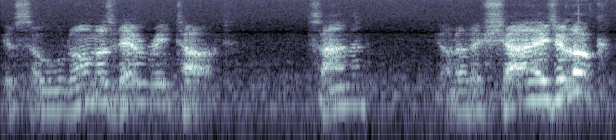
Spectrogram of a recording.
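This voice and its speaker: A man voicing a gruff old male baker who barks out his words in a storybook reading. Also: high-pitched, takes it slowly, sharp tone, roomy sound, distant mic, a little hiss or hum, heavily acted. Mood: friendly. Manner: barking exclamations.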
